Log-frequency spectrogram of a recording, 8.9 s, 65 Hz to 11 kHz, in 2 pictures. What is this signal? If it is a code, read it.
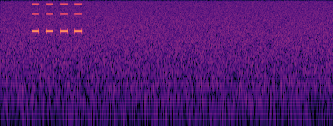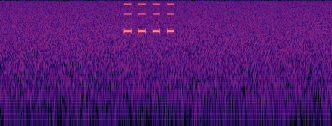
Alarm pattern, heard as an alarm's beeps, played twice, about 3050 Hz. Temporal four. Carbon monoxide.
